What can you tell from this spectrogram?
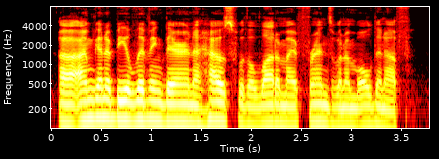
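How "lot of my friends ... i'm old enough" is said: ordinary talk, nothing marked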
